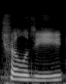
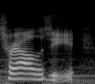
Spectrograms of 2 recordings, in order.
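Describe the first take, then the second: First: The word has three syllables, tri-lo-gy. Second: The word has four syllables, tri-o-lo-gy. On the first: The speaker calls it right. "which I know is trilogy, and I can say trilogy" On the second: The speaker calls it wrong. "My brain wants to say triology"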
